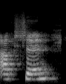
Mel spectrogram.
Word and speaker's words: Akshan: I should seriously start pronouncing it rightly, Akshan.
